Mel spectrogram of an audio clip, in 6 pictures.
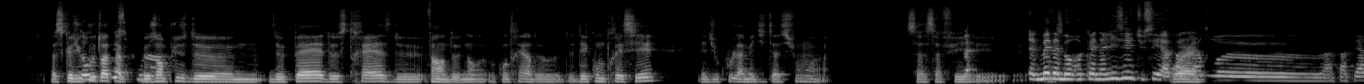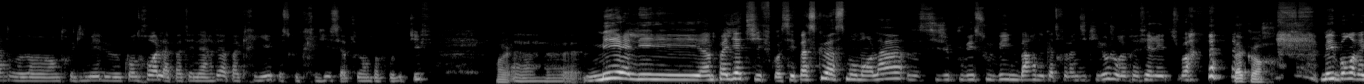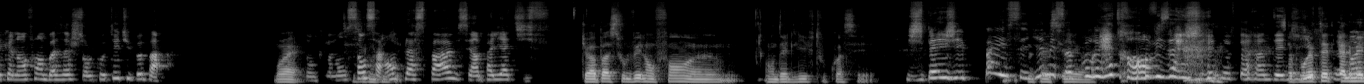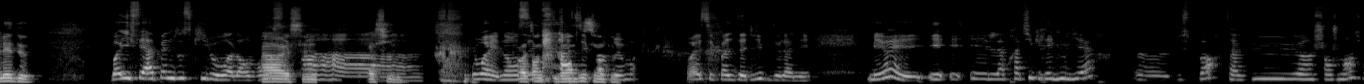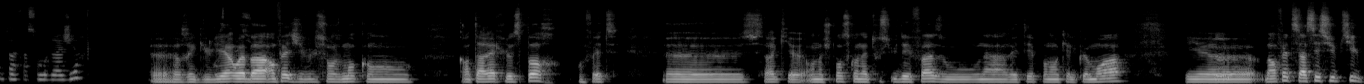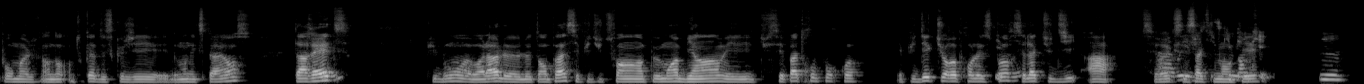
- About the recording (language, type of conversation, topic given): French, unstructured, Comment le sport peut-il aider à gérer le stress ?
- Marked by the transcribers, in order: drawn out: "heu"; stressed: "mais"; laugh; in English: "deadlift"; laughing while speaking: "être envisagé de faire"; chuckle; in English: "deadlift"; drawn out: "pas"; chuckle; laughing while speaking: "pas"; in English: "deadlift"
